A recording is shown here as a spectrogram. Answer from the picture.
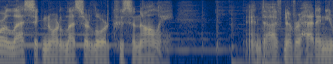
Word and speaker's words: Kusanali: Lord uh cousin Ollie really bless your lord kusunami I keep saying name wrong what you don't believe us let your lord kusanali was definitely using the Akasha to give her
